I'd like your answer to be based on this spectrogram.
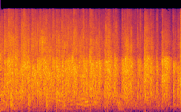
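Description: Dense applause rises from a church congregation during a service, loud and close with uneven swells of many hands clapping and no words over it.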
